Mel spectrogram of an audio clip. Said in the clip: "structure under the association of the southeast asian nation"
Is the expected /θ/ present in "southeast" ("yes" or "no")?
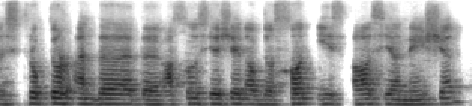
no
